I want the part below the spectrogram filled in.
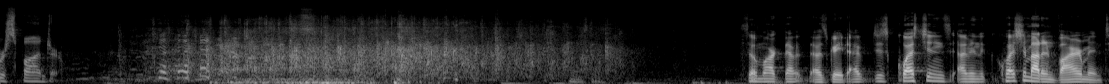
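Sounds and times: audience laughing: 0:01.0 - 0:06.2
people clapping: 0:01.2 - 0:06.5.

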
